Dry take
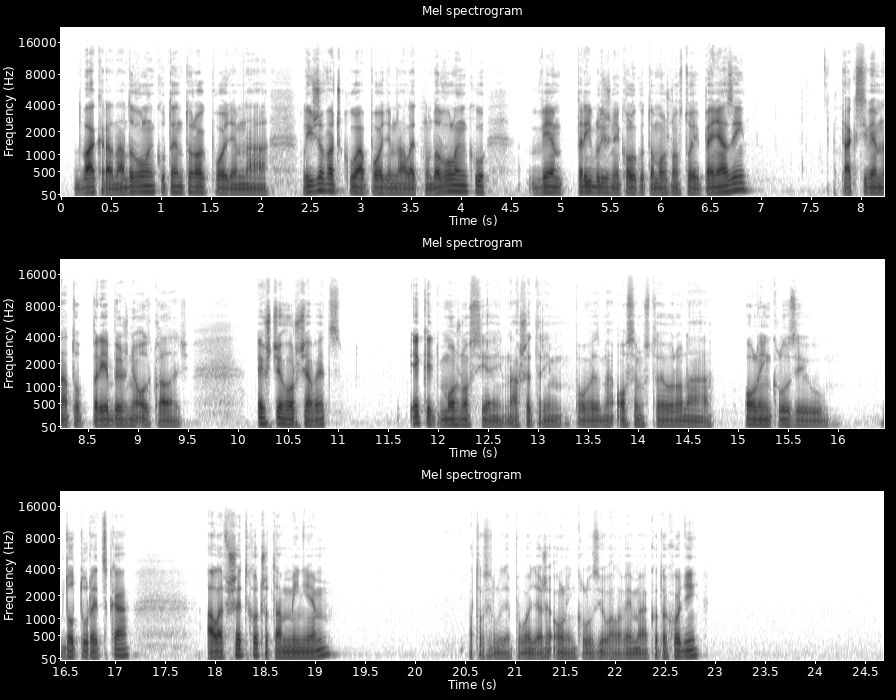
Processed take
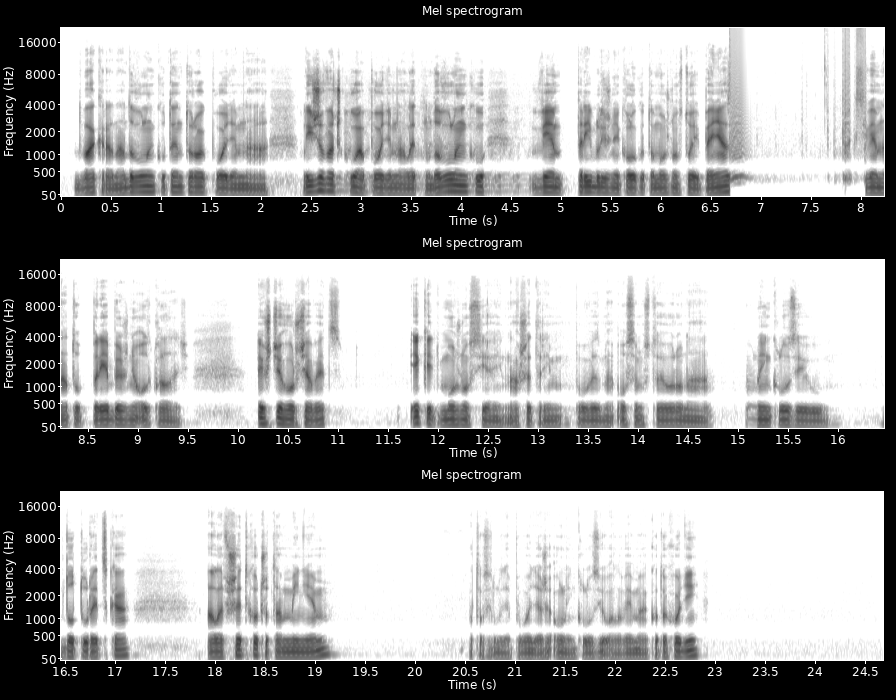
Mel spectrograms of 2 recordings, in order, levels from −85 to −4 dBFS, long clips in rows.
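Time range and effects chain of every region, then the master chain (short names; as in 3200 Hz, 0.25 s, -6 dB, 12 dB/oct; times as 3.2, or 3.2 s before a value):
2.47–4.96 LPF 6900 Hz + high shelf 2600 Hz +11.5 dB + feedback echo 0.182 s, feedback 54%, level -23 dB
6.69–8.06 half-waves squared off + steep high-pass 300 Hz 72 dB/oct + compressor 4:1, threshold -36 dBFS
14.7–15.21 comb 4.4 ms, depth 35% + compressor 8:1, threshold -34 dBFS + core saturation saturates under 860 Hz
whole clip: Chebyshev band-stop 400–950 Hz, order 3; low shelf 120 Hz -11.5 dB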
